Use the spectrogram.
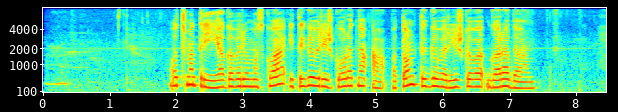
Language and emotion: Russian, neutral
